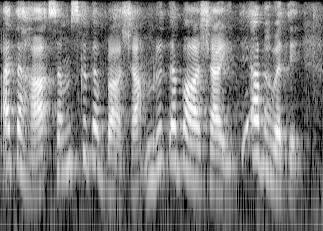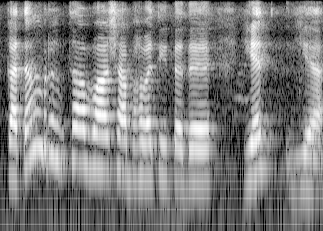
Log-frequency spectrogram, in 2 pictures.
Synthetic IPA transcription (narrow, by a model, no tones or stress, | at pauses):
ɐ̰t̪ɐɦɐsɐ̃mskɾɪt̪ɐbʱaːʂa̰ːmɾɪt̪ɐbʱaːʂaːjit̪iɐbʱɐʋɐt̪i | kɐt̪ɐmːɾut̪ʰɐbʱaːʃaːbʱɐʋɐt̪it̪ɐd̪ | jɐt̪jɐ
